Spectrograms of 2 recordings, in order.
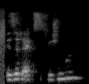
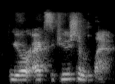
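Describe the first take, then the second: First: "execution plan?" asked softly, rising at the end; questioning rise. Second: Said in the usual way. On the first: Shown as a demonstration. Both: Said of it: "every time I say execution plan".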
